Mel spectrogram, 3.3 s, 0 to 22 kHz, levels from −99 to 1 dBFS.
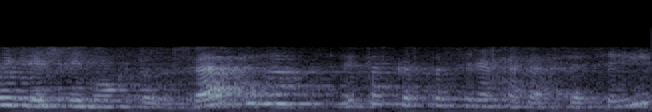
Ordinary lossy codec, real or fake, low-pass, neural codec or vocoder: AAC, 16 kbps; fake; 7.2 kHz; codec, 44.1 kHz, 7.8 kbps, Pupu-Codec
